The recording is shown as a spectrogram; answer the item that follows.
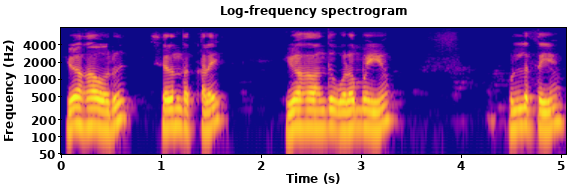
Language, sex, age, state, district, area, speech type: Tamil, male, 30-45, Tamil Nadu, Nagapattinam, rural, spontaneous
